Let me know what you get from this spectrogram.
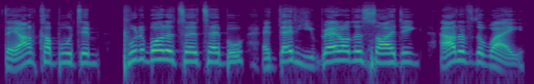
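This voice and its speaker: Lively storybook narrator, dry sound. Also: medium pitch, normal speed, dry recording. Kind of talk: expressive children's read-aloud narration.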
